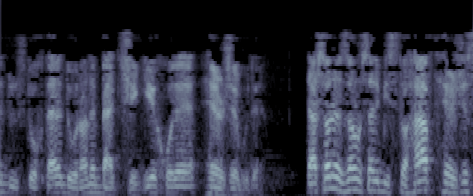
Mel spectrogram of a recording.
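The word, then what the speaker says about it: Hergé: در سال 1924 جورج رمی نام اختصاری هرژه رو که مخفف اسمش آر جی بوده به تلفظ فرانسه برای خودش انتخاب میکنه.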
